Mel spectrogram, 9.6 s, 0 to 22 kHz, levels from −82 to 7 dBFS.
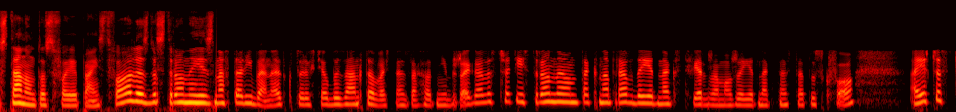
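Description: Compressed frames skipped at 1.56 s, 3.57 s and 7.07 s: whole blocks of the coded stream never reach the output, so the audio lurches forward by multiples of a 26.1 ms frame. The jumps are roughly 400 ms, 100 ms and 150 ms. Each join is a short smeared blip rather than a click, and the first falls between "swoje państwo ale z" and "strony jest".

Input switched to a poorer device from 2.16 s to the end, likely a change to another microphone or a headset call profile. Right after "strony jest" the sound turns dull and band-limited, with nothing above 4 kHz. It drops about 5 dB with no gap at the switch, and a new noise floor sits roughly 55 dB below the signal.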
